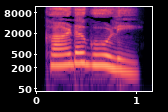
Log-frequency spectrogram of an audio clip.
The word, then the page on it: ಕಾಡಗೋಳಿ: kāḍagōḷi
